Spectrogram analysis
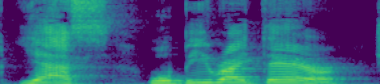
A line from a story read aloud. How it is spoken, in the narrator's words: shouted Jack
